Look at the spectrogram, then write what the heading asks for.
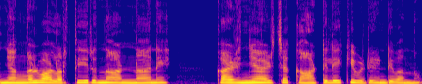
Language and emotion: Malayalam, sad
